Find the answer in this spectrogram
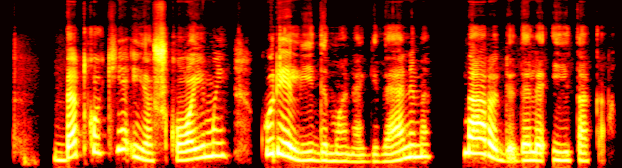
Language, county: Lithuanian, Klaipėda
